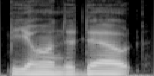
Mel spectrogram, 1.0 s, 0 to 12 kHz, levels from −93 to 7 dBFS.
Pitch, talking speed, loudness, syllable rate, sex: 110 Hz, 175 wpm, -12 LUFS, 3.7 syllables/s, male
